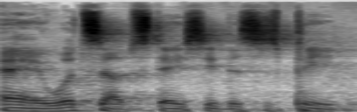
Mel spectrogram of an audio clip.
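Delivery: very low, pushed-down deep macho voice. Retelling leaving a phone message, trying to sound masculine: pushed deep voice. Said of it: "the most masculine message I think I'm capable of, you know, hitting the bass notes".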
